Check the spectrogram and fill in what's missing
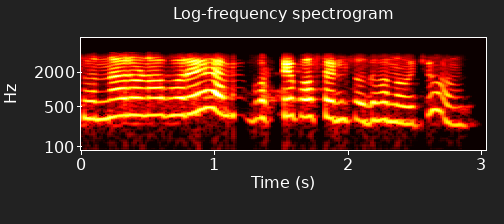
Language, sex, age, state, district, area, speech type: Odia, female, 30-45, Odisha, Dhenkanal, rural, conversation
